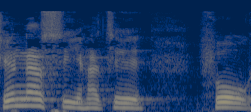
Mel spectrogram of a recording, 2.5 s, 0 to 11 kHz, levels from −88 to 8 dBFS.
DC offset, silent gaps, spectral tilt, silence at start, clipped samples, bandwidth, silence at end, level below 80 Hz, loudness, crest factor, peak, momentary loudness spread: under 0.1%; none; -5.5 dB/octave; 0 s; under 0.1%; 8 kHz; 0 s; -62 dBFS; -36 LUFS; 14 dB; -22 dBFS; 11 LU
